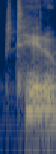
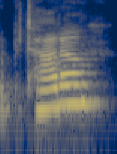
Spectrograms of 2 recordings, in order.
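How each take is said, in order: First: "potato" as puh-TAY-toh; long A pronunciation. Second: "potato" as puh-TAH-toh; broad A pronunciation. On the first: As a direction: say "potato" with an "ay" in the middle. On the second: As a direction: say "potato" with an "ah" in the middle. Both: Shown as a demonstration. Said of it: "Doesn't matter how you say it".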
